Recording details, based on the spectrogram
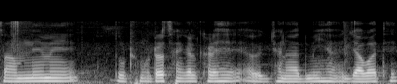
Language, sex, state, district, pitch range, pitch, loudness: Chhattisgarhi, male, Chhattisgarh, Rajnandgaon, 140-150 Hz, 145 Hz, -15 LUFS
